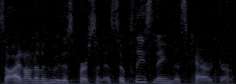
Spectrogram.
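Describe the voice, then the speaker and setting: Over noticeable background noise and poor audio, a woman with a mid-range voice talks rapid-fire while leading an informal children's storytime for a church. She's playful and extroverted, chatting in rambling, self-deprecating asides.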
